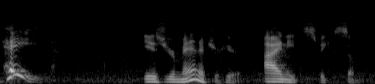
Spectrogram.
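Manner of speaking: hushed. Retold or imitated. Asking for manager, hushed.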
